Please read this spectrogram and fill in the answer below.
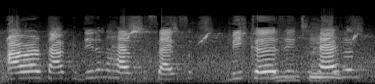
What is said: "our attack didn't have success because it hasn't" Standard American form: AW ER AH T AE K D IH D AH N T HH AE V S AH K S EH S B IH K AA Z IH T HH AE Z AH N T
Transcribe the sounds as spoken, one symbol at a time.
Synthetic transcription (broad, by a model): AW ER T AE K D IH D AH N T HH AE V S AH S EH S B IH K AA Z IH T HH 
